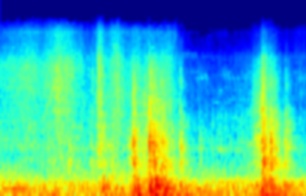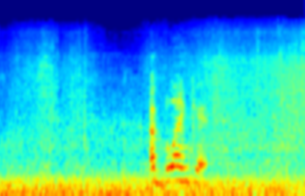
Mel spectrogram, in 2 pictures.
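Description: A cloth sheet rustles as it is pulled out and dragged.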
